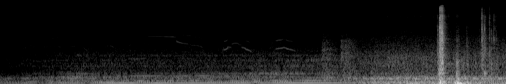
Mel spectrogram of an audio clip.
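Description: Low engine rumble and idling vehicles, with faint chatter, building to sharp metallic clanks and thuds near the end as cars roll aboard a ferry.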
